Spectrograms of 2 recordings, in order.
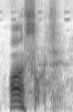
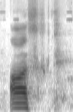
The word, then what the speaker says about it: asked: the first word ask asked the d sounds like t though that's fine that's acceptable asked ask help it's cheap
